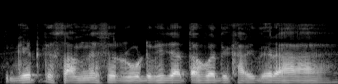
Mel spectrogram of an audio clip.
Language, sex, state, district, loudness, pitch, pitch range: Hindi, male, Bihar, West Champaran, -17 LUFS, 95 Hz, 90-100 Hz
